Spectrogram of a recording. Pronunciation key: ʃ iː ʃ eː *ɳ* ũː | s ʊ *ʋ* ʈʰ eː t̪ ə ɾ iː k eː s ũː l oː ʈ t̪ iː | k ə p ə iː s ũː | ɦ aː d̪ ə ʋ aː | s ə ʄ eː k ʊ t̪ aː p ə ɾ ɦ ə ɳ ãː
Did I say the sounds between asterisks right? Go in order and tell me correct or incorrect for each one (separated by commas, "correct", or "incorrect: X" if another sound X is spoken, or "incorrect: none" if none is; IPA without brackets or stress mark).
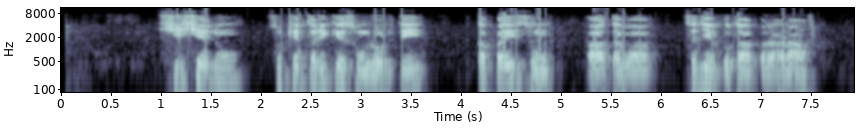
incorrect: n, incorrect: none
